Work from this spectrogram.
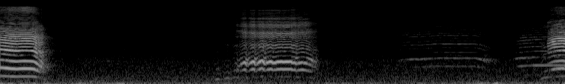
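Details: Goats bleat in loud, wavering, nasal calls, each under a second long, with quieter bleats between.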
